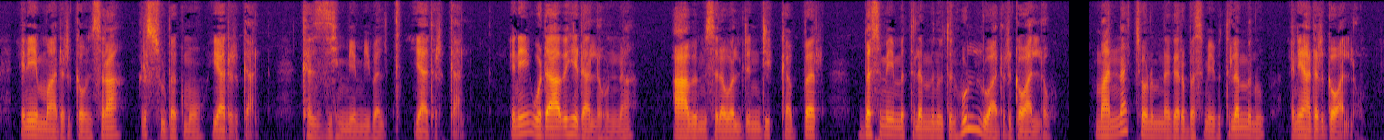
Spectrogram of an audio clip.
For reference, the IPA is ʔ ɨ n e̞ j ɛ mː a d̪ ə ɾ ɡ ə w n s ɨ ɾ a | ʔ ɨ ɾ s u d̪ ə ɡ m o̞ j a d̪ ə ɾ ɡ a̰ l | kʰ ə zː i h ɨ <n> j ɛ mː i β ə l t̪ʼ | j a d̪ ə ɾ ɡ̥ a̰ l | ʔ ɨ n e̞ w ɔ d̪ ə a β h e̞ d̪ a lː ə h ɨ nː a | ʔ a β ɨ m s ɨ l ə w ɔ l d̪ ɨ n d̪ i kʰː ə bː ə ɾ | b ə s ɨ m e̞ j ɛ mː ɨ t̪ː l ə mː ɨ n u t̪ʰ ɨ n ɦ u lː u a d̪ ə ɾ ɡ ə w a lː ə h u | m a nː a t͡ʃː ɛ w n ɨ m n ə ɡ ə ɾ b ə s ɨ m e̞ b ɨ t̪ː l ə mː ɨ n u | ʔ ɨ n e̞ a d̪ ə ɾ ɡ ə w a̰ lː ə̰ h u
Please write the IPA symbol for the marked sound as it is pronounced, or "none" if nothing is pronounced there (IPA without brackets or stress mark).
m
